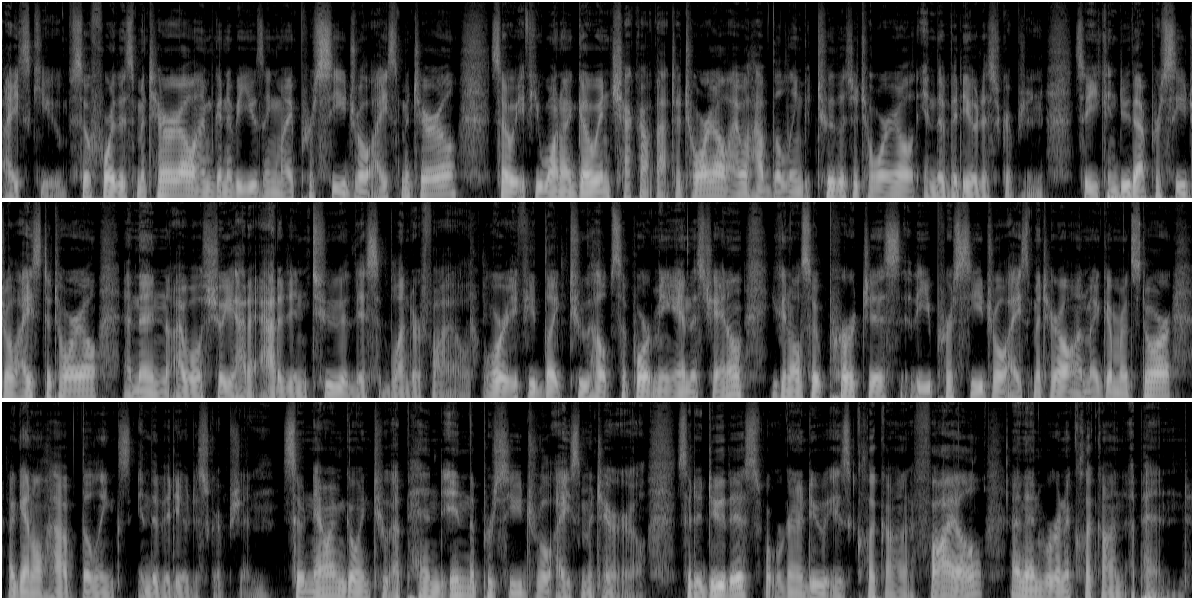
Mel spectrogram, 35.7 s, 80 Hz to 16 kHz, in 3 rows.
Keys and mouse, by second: 0.2 shift+middle click, 16.6 shift+middle click, 17.3 shift+middle click, 33.0-35.7 drag.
